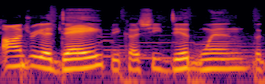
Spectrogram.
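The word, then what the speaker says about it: Andra Day: I'm saying Andrea it because Day. All of us were pronouncing it differently for like years. She never corrected anybody. Now it's Andrea Day.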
